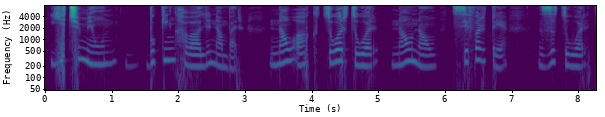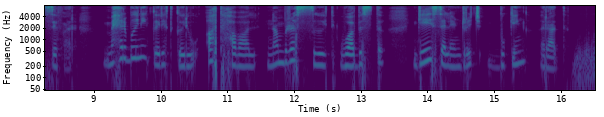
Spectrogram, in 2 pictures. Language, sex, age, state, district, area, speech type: Kashmiri, female, 18-30, Jammu and Kashmir, Ganderbal, rural, read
